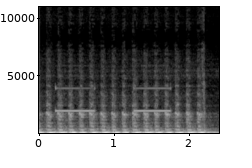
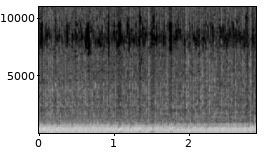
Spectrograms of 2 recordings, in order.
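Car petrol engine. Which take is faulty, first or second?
first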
